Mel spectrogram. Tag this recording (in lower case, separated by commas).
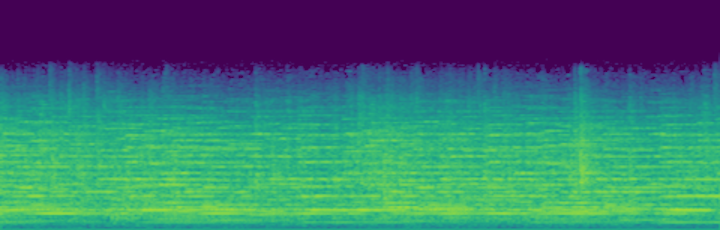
church bell ringing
